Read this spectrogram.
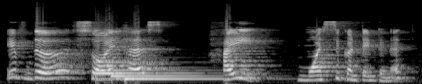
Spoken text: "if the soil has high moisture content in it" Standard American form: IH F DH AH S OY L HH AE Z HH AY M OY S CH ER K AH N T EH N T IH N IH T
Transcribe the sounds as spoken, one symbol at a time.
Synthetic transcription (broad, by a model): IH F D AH S OY L HH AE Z HH AY M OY S ER K AH N T EH N T IH N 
